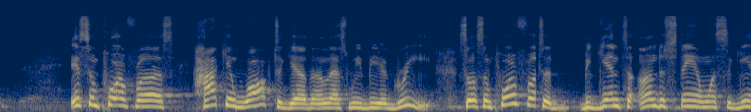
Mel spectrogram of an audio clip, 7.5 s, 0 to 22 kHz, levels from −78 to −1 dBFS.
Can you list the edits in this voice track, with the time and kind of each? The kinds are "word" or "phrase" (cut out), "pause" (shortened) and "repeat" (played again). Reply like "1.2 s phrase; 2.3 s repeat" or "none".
2.4 s word; 5.3 s word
